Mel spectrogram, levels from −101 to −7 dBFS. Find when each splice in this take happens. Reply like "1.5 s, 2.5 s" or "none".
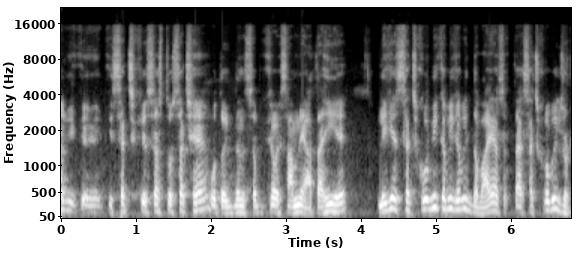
none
